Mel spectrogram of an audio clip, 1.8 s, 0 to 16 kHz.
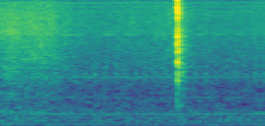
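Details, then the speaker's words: Kenmore 80 Series direct-drive washer: a single faint click as the lid closes, the lid switch just barely not engaging, so the washer fills and stops; temporarily held down with a paint can. "you hear that little click that's the lid switch just barely not engaging"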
